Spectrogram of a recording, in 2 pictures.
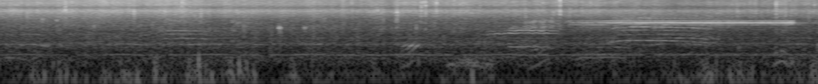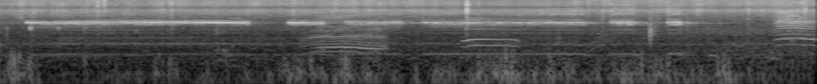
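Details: A flock of sheep (Ovis aries) grazing in a dry riverbed near a village bleat in wavering, nasal calls, with a steady high whine and faint voices behind.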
